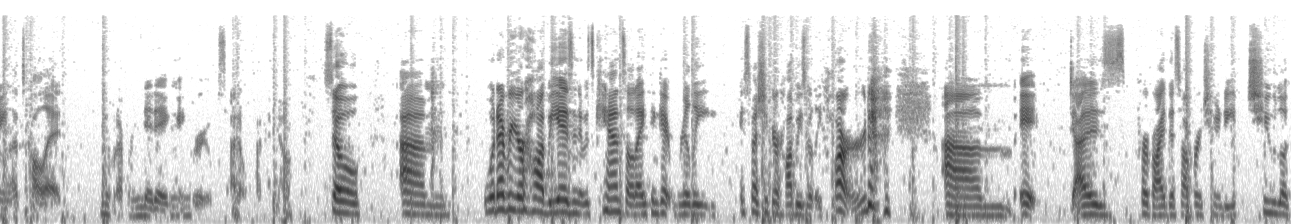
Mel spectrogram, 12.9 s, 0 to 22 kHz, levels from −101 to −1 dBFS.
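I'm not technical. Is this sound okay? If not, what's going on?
No, there's overdone noise removal throughout. A cleanup tool was pushed too hard, leaving near-silent gaps with twinkly specks.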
